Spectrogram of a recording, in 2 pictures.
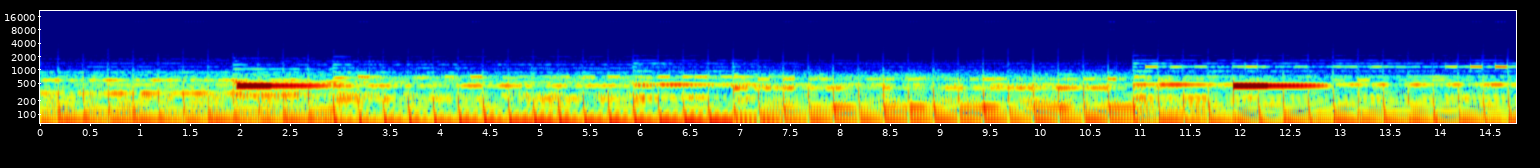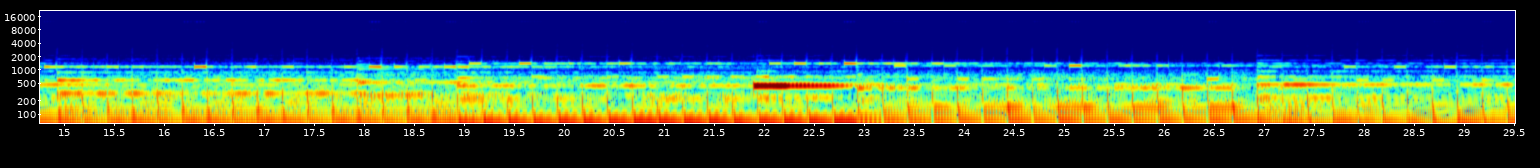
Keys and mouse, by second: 0.1 click, 0.9-2.1 middle drag, 2.1 ctrl+z, 3.5 ctrl+z, 3.5-4.8 middle drag, 4.8 ctrl+z, 5.7 click, 6.2 z, 6.8-9.1 right drag, 8.6 KP_7, 9.3 z, 10.2 right click, 11.9 a, 12.3 right click, 13.5 z, 14.0 z, 14.6 z, 15.0 click, 16.6 right click, 17.3 click, 17.3 KP_7, 18.1 z, 19.1-20.9 middle drag, 22.3 z, 23.4-24.6 middle drag, 23.9 a, 24.6 click, 26.3 ctrl+z, 26.6 ctrl+z, 26.9 middle click, 28.0-29.5 middle drag.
